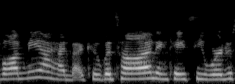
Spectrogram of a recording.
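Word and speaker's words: kubotan: It's called a kubaton.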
